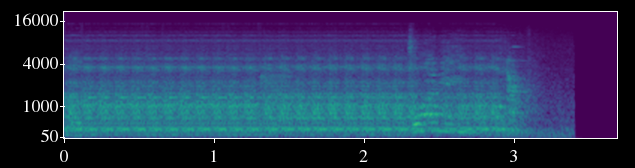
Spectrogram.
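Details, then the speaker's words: Timken bearing under a 5 lb load test lubricated with Modern Spartan Systems accuracy oil: a steady, even mid-pitched hum with no screech or smoke, then a clean spin-down. The bearing runs normally, unlike competitor lubricants that failed within seconds. "first we'll perform the same test with 5 lbs you can immediately hear the difference there is no screeching and no smoke"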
